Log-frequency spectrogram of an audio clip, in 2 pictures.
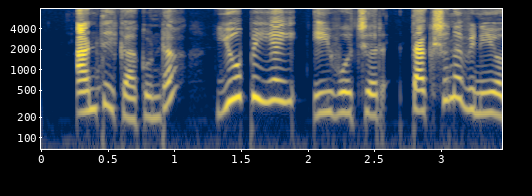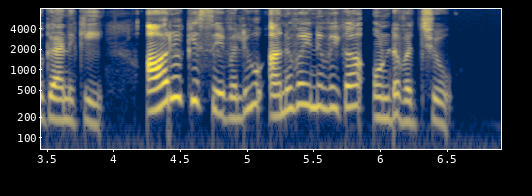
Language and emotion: Telugu, neutral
